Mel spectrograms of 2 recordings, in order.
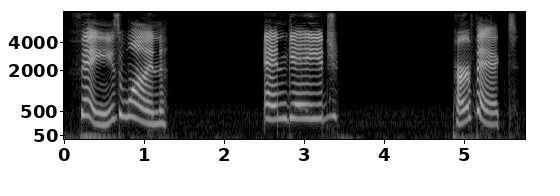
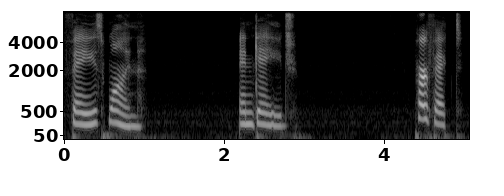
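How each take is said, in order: First: It is an energetic, Valley Girl-like AI voice. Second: It is a lower, calmer AI voice.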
